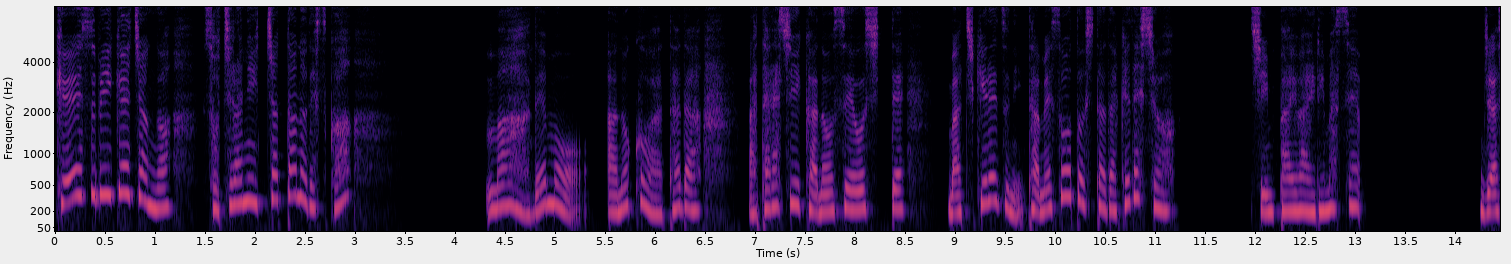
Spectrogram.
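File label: DIALOGUE, Japanese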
